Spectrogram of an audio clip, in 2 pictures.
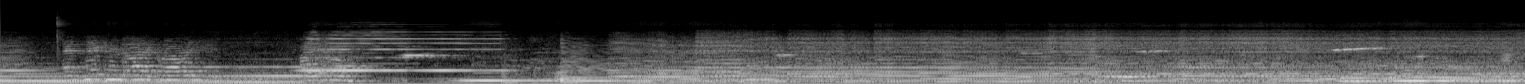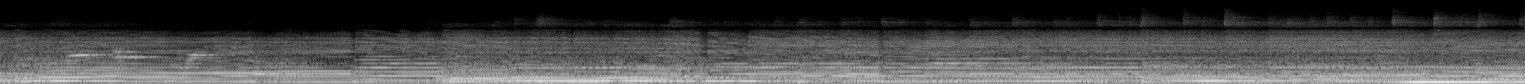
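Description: A rock band playing live and loud: amplified electric guitar riffs with ringing, sustained notes. Cymbals and drums come in strongly about two-thirds of the way through.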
